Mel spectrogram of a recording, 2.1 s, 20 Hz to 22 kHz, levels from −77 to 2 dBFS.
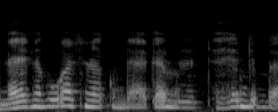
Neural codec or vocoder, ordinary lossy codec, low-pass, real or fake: codec, 44.1 kHz, 7.8 kbps, DAC; none; 19.8 kHz; fake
